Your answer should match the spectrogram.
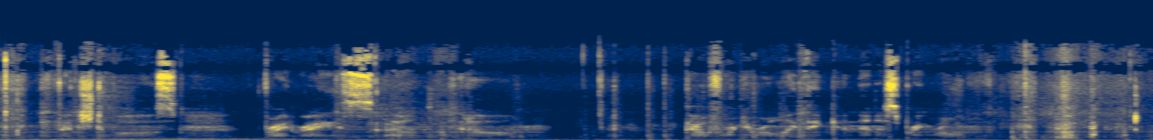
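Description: A woman whispering close to the microphone, with scattered soft clicks and crackles from a clear plastic takeout container being handled.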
